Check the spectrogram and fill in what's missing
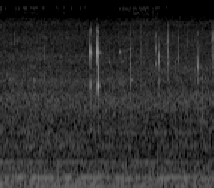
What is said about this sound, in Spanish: Me tomo un poco de agua.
